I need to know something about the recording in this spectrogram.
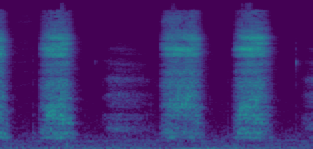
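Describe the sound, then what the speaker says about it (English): Circular breath work demonstrated with three loud, airy breaths in a steady rhythm, each about half a second long with short pauses between, close to the listener with no talking. "I like to do something called transformational or also called circular breath work"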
